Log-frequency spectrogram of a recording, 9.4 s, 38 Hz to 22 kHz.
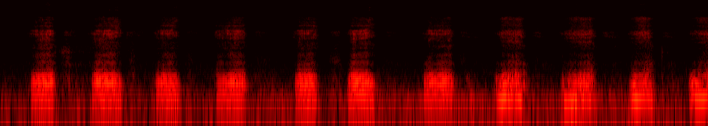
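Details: One-year-old female mixed-breed dog, 45 pounds, snoring in sleep: regular rattling snores with each breath, about 35 breaths a minute, with quiet pauses between them.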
